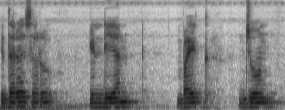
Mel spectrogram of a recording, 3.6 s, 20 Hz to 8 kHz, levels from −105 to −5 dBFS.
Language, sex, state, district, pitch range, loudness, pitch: Kannada, male, Karnataka, Bidar, 120-125 Hz, -20 LUFS, 120 Hz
